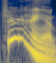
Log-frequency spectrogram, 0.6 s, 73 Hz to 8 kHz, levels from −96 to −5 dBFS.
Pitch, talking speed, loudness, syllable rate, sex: 160 Hz, 285 wpm, -15 LUFS, 5.2 syllables/s, male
